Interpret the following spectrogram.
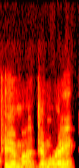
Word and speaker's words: Pim de Morree: know really honored I would say to have Pim demore did I say it right yes very good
